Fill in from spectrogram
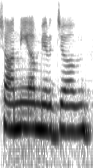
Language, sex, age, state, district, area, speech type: Punjabi, female, 30-45, Punjab, Ludhiana, urban, spontaneous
